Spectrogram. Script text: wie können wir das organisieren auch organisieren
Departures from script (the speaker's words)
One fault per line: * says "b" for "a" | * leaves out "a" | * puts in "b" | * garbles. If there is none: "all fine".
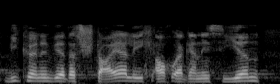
* says "steuerlich" for "organisieren"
